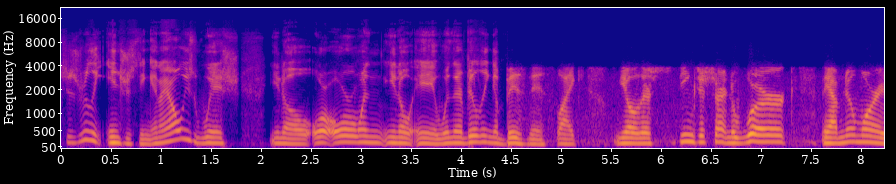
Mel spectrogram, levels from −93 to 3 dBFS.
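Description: From 4.46 s, right after "when they're building a", the speech suddenly goes dull and boxy, with nothing above 3.8 kHz, a shift in level of roughly 5 dB, and new background noise well below the voice. That's likely the input switched to a poorer device.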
